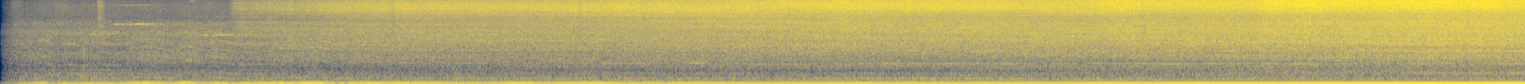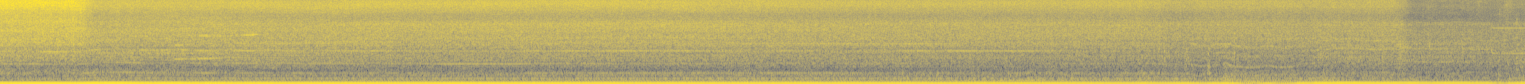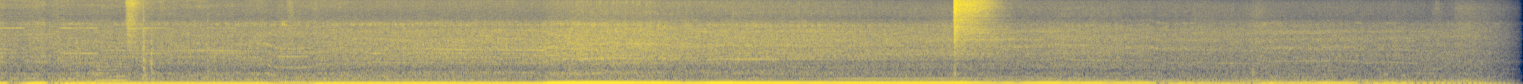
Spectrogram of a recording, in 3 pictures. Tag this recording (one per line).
Bear
Broom
Brushes
Cleaner
Street
work
working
